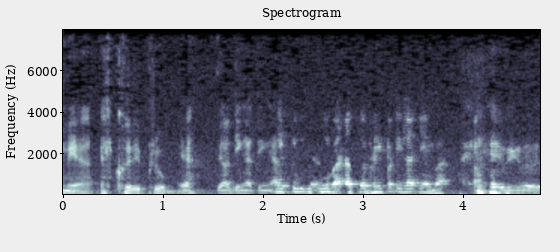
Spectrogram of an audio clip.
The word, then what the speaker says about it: equilibrium: latihan presentasi Oh keren banget Mas Gatot itu bacanya equekilibrium Ya equilibrium ya diingat-ingatakat mbak Oke begitu Jadi bacanya equilibrium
